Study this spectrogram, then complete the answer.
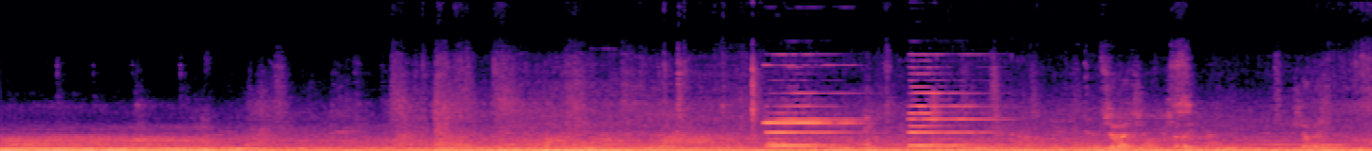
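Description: A steady hum and murmur of a large store fills the air.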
